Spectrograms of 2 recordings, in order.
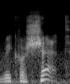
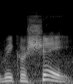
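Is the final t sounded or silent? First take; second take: sounded; silent. First: The final t is sounded. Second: The final t is silent. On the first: The speaker calls it wrong. "not ricochet" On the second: The speaker calls it right. "but ricochet, It's French"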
